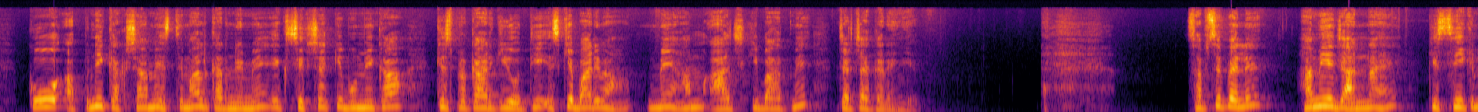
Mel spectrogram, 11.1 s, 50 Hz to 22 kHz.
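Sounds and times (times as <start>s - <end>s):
man breathing: 7.8s - 8.6s.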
